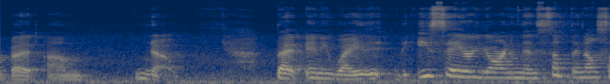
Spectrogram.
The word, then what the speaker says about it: Isager: wrong, but it's spelled I-S-A-G-E-R. I think I was saying Isager, and I know the first part was Isay, and I want to say it's Isayer, but it might have been Isager, I don't know.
